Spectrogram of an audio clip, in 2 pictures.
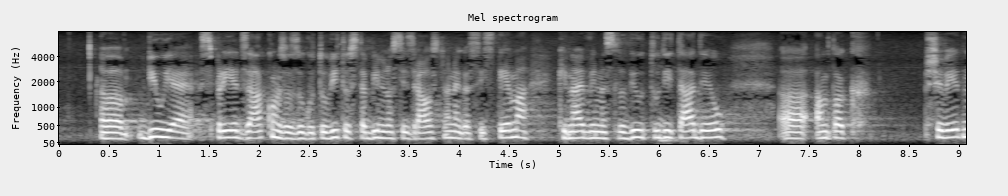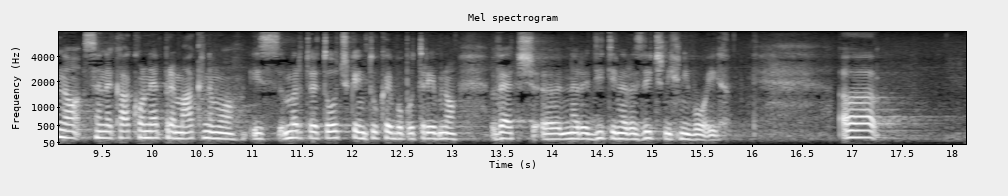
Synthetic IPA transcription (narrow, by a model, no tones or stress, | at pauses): biwjɛspɾɛjeːt̪zaːkɔnzazaɡɔt̪ɔʋit̪ɔst̪abilnɔst̪izd̪ɾaːwst̪ʋɛnɛɡasist̪eːmakinajbinaslɔʋiwt̪uːd̪it̪ad̪eːw | ampak | ʃɛʋed̪nɔsɛnɛkaːkɔnɛpɾɛmaːknɛmɔiz̥məɾt̪ʋɛt̪oːt͡ʃkɛint̪ukajbopɔt̪ɾeːbnɔʋɛt͡ʃnaɾɛd̪it̪inaɾazlit͡ʃnixniʋoːjix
